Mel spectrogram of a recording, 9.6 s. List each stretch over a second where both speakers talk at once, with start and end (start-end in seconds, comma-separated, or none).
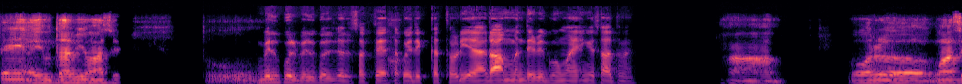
none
